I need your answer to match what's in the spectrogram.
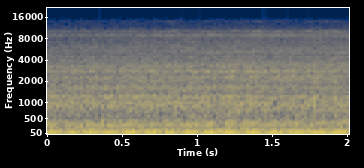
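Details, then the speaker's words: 2007 Toyota Prius after muffler replacement: low steady exhaust drone with smooth even pulse, no rasp, rattle or blowing; far quieter than before. "hell yeah sweet way way way quieter"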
